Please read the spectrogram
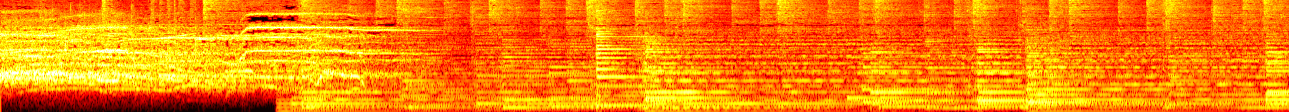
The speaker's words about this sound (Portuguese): Eu queria, primeiramente, uma salva de palmas para essa artista maravilhosa.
